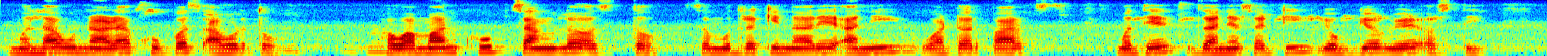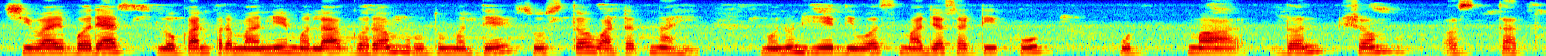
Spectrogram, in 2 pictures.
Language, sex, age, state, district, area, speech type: Marathi, female, 30-45, Maharashtra, Wardha, rural, read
